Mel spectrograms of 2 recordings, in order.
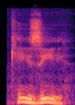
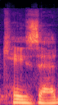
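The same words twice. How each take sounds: First: The last letter is pronounced 'zee'. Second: The last letter is pronounced 'zed'. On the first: This is the American way of saying it. "most people that watch my stuff are in the U S, so they say K Z" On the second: This is the Canadian way of saying it. "I do say K Z because I'm in Canada"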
